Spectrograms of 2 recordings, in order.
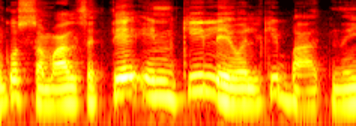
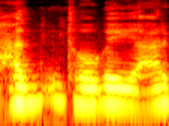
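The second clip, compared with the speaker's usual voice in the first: softer and slow, giving up; resigned, trailing off; 4 semitones lower, 6 dB quieter, slower than usual. Real, not acted. Reviewer giving up on Tanya's bragging, resigned and soft. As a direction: let it die away in weary disbelief. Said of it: "हंसी भी आ रही है और गुस्सा भी".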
